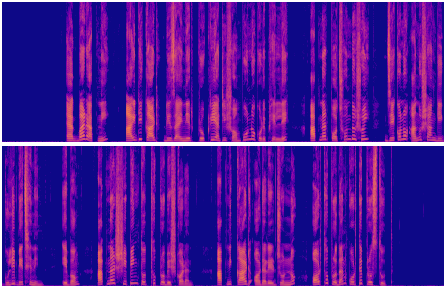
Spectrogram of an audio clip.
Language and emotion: Bengali, neutral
